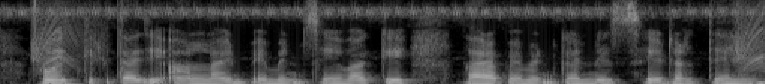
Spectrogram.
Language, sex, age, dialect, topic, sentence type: Hindi, female, 18-24, Kanauji Braj Bhasha, banking, statement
